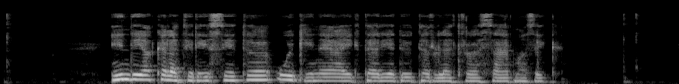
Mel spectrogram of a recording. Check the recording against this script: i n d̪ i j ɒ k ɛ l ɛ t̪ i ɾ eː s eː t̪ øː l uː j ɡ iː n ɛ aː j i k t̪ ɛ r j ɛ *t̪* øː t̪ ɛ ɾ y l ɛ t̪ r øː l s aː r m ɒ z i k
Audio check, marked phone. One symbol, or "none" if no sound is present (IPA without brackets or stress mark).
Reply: d̪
